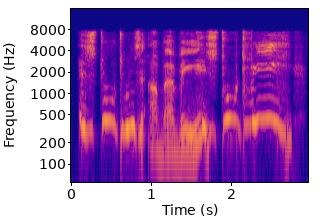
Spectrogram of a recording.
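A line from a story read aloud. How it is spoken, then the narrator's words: Croaked. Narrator (German): krächzte Gollum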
